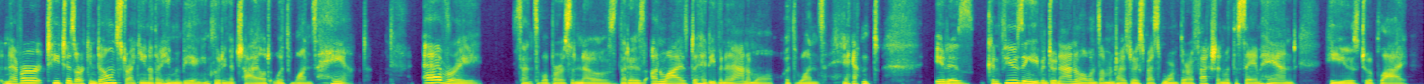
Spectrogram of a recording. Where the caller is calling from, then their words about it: New Jersey, United States; let me tell you, I'm recording from Jersey.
